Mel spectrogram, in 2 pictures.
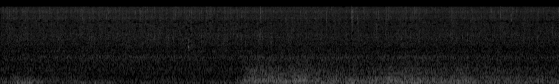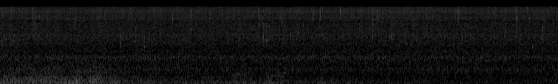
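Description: Thunder rumbling over steady rain in a severe thunderstorm. A loud peal breaks in suddenly about three and a half seconds in and rolls away slowly over the next several seconds.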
